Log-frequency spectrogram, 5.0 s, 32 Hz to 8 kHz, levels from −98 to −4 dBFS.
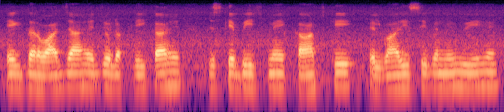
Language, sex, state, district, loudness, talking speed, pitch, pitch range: Hindi, male, Uttar Pradesh, Lalitpur, -19 LUFS, 200 wpm, 110 Hz, 105-110 Hz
